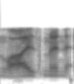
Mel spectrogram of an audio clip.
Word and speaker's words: Leizman: John Leisman, L-E-I-Z-M-A-N.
